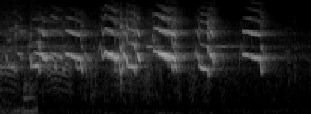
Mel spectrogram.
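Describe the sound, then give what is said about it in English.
A magpie calls in five harsh, chattering bursts with a ringing harmonic edge, each under half a second, coming in a steady series before the sound trails off. “If you guessed a magpie, you're right.”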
